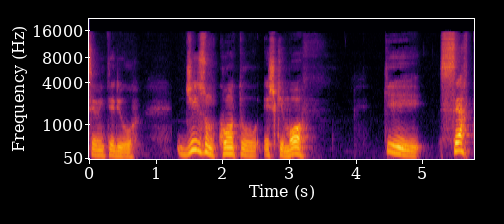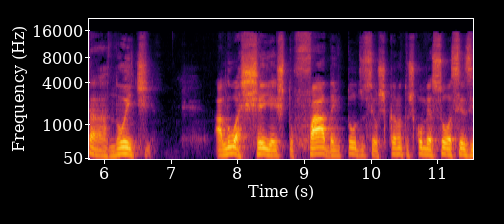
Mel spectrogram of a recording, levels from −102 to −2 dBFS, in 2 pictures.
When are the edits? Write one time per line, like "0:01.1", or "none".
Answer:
0:01.2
